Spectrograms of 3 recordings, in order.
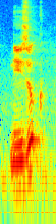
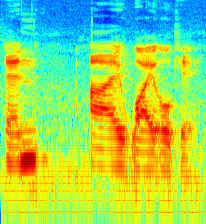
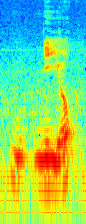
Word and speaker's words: niyok: N-I-Y-O-K. No. Niyok. Niyok. So that's what I thought yeah. too. That's what Jason thought too. I'm not gonna try. New York, like the city, right?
